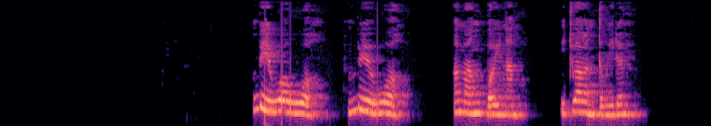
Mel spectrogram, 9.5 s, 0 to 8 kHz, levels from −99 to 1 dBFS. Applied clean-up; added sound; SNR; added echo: none; none; none; none.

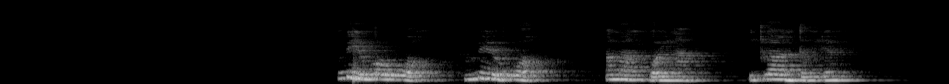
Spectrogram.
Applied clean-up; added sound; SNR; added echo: none; none; none; reverberation time 0.7 s.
